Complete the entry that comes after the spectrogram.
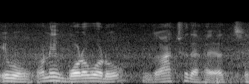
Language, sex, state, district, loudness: Bengali, male, West Bengal, Kolkata, -16 LUFS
